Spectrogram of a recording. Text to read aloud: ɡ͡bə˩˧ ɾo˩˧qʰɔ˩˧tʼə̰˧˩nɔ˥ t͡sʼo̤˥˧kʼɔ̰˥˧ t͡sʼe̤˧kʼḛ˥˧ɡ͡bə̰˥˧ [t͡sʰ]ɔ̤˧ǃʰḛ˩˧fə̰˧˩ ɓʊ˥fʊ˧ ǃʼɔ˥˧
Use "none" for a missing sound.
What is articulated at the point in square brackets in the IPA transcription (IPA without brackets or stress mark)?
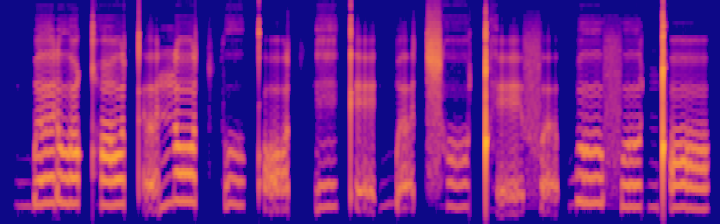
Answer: t͡sʰ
